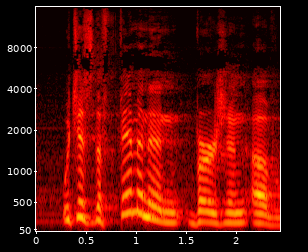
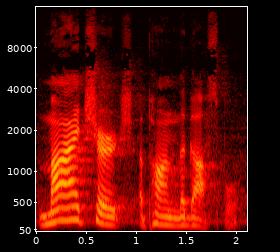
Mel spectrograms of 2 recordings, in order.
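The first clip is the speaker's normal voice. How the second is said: slow, weighty "I'm gonna build my church upon the gospel"; preacher driving home the point, slowed; slow emphasis; 3 dB louder than usual. Shown as a demonstration. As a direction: lay each word down deliberately. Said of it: "He said".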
